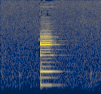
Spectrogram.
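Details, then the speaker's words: Single short electronic chime from a Maquet Servo-i ventilator during its automatic pre-use check: an alert that one or more batteries may need replacing, on an old unit known to have bad batteries; ventilator battery alert beep. "One or more batteries may need to be replaced. We know that we have some bad batteries in this one. This is an old one, so we're just going to say okay."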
